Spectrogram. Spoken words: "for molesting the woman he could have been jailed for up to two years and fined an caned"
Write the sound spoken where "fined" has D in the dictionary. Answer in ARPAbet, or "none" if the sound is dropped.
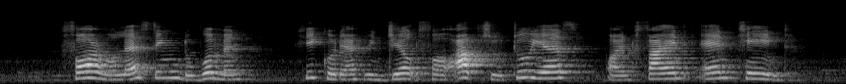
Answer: none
